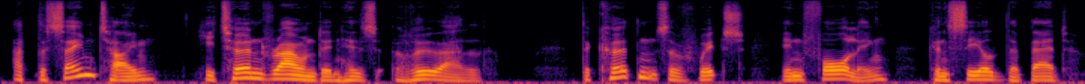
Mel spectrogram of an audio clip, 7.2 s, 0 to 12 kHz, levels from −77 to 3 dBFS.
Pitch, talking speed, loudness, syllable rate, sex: 125 Hz, 160 wpm, -20 LUFS, 4.5 syllables/s, male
